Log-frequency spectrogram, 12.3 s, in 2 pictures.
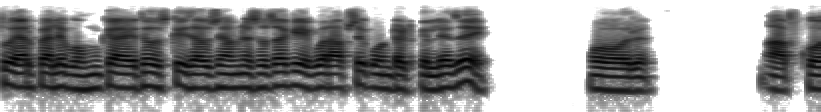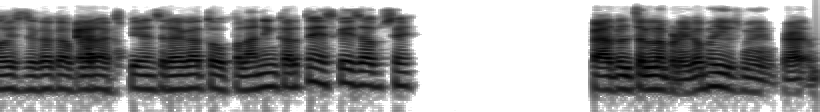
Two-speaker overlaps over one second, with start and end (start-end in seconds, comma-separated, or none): none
